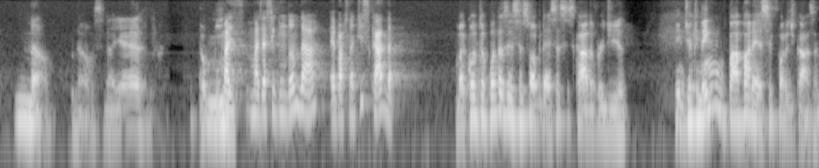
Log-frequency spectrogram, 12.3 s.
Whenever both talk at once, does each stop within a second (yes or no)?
yes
